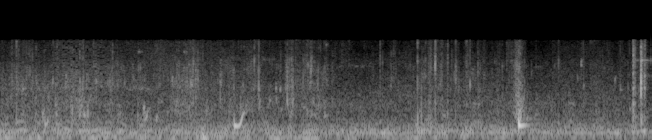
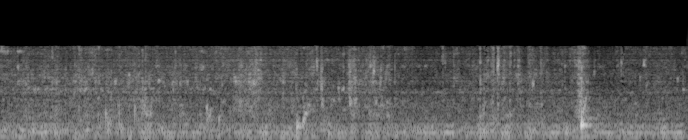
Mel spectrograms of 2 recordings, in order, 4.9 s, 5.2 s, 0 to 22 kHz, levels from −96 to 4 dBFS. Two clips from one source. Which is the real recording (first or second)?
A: first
